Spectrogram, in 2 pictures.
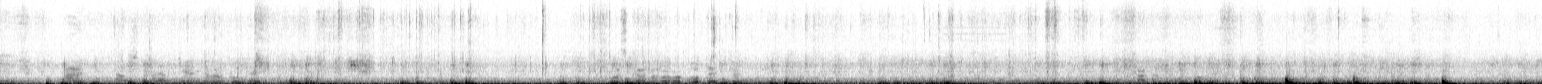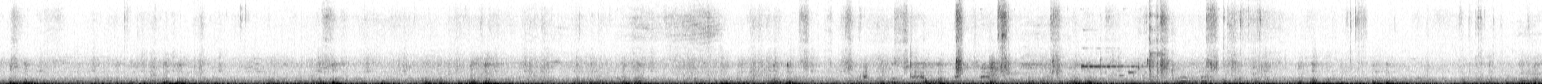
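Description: Steady low rumble of a moving train heard from inside the carriage, with scattered light clicks and knocks.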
